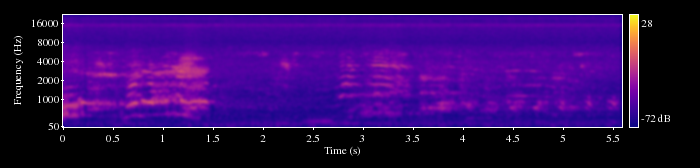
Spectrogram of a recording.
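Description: An Aseel rooster finishes a loud, hoarse, drawn-out crow lasting about a second and a half, followed by quieter chatter and what sounds like people talking.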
